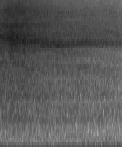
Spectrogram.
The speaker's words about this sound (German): Dann probieren wir das nochmal. Wir atmen jetzt mal tiefer ein. Dann wird aufgepustet.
